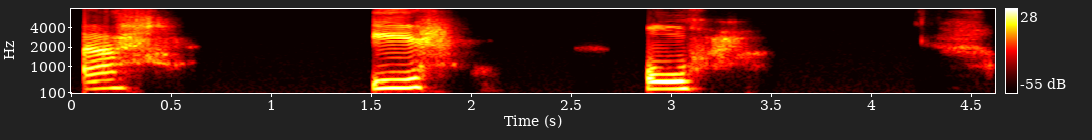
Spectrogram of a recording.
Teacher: तो गले के हलक के दरमियानी हिस्से से आप देखिए हा अदा होता है। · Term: हुरूफ हल्की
